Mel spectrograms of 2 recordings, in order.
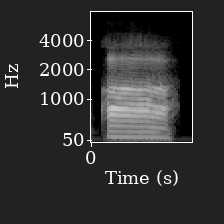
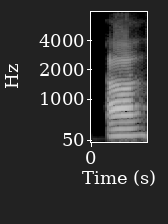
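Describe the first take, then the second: First: The vowel is drawn out and long. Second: The vowel is short and clipped. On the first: "se alarga como A" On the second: "en vez de decir A"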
